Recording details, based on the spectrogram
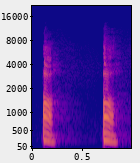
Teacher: Do you feel the way that your throat clicks open at the beginning? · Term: harsh click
